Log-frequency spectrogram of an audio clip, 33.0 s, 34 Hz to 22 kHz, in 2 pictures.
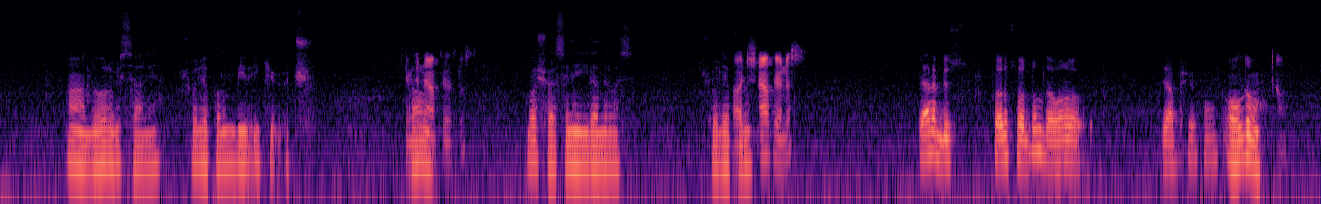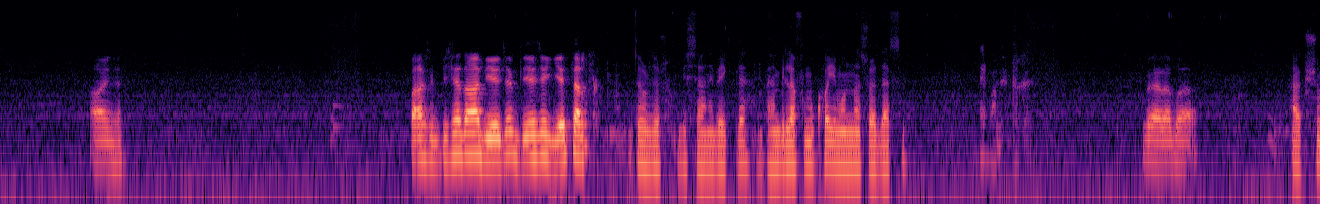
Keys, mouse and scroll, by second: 0.5 ctrl+z, 0.8 ctrl+z, 1.2 middle click, 1.7 ctrl+z, 2.3 ctrl+r, 4.6 click, 5.3 middle click, 6.0 g, 6.5 click, 6.7 g, 7.2 click, 7.4 g, 7.9 click, 8.1 g, 9.1 click, 9.5 g, 10.1 middle click, 10.3 Tab, 10.4 scroll down 2, 10.6-11.7 middle drag, 11.7 Tab, 12.0 middle click, 12.3 a, 12.7 m, 13.4 Tab, 13.6-15.6 middle drag, 15.6-17.1 scroll up 2, 15.7 middle click, 17.1 scroll down 3, 17.3 middle click, 18.2 Tab, 18.4 middle click, 18.7 scroll up 3, 19.4 click, 19.9-22.9 typing, 20.5 click, 21.1 click, 21.8 click, 22.6 click, 23.4 shift+scroll down 1, 23.4 shift+middle click, 24.0 ctrl+r, 25.4 click, 25.8-29.1 typing, 26.3 click, 27.3 click, 28.0 click, 28.8 click, 29.5 middle click, 30.4 click, 30.6-33.0 typing, 31.0 click, 31.7 click, 32.6 click.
